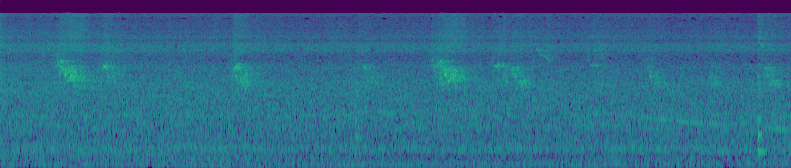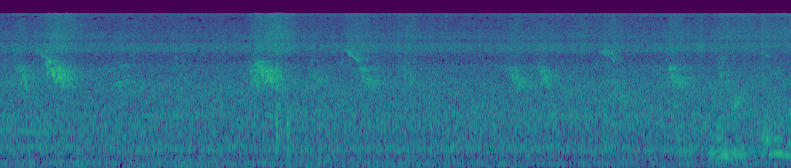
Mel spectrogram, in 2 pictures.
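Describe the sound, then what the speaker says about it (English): Honey bees in a hive in Casper, Wyoming, a dense, steady buzzing hum from many insects close by, continuous throughout with faint scattered clicks and a soft voice underneath. "See a lot of baby bees."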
